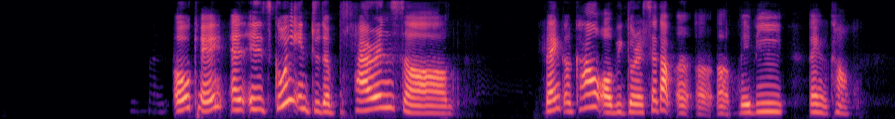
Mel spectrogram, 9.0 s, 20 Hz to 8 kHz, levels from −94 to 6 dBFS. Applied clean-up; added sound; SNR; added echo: neural mask model DeepFilterNet 3.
